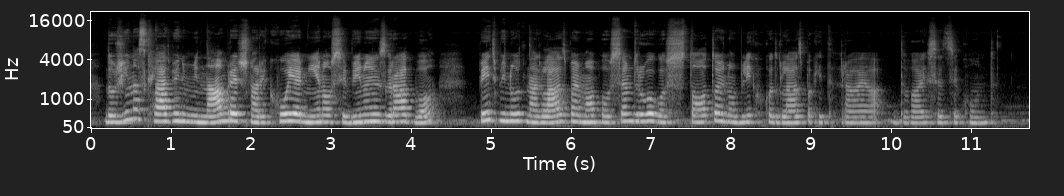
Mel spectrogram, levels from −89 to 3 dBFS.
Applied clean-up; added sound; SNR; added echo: none; none; none; none.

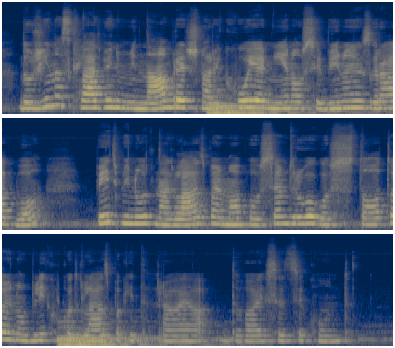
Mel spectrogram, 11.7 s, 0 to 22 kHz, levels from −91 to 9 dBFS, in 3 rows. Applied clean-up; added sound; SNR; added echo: none; Organ; 5 dB; none.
